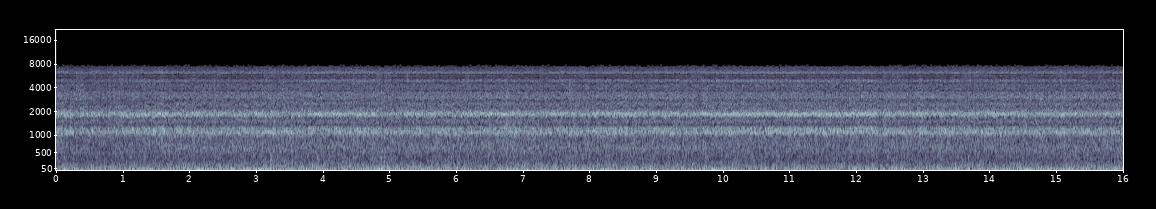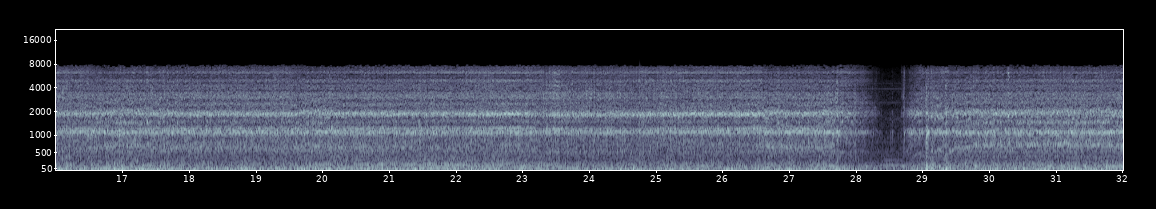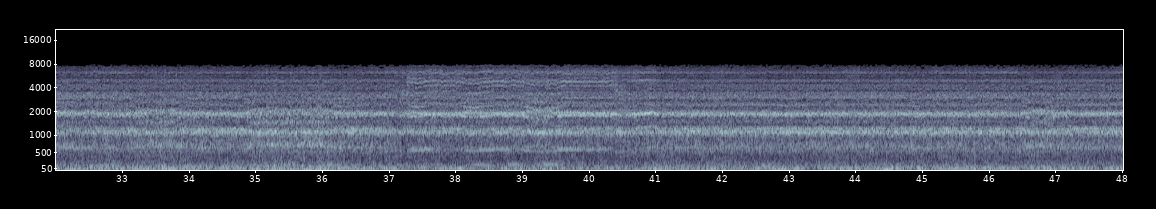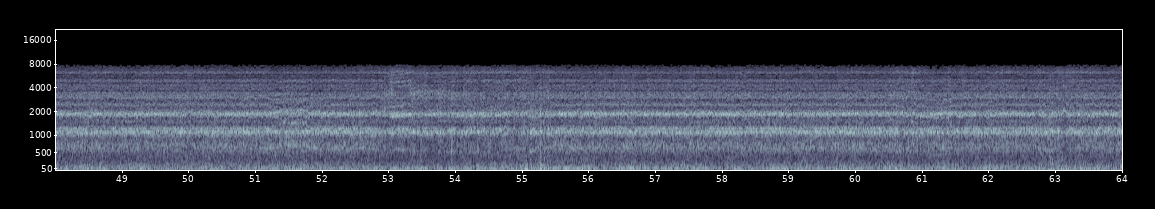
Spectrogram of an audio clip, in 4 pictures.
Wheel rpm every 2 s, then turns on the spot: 160, 160, 160, 160, 160, 160, 160, 160, 160, 160, 160, 160, 160, 140, 90, 160, 160, 160, 160, 160, 160, 160, 160, 160, 160, 160, 160, 160, 160, 160, 160, 160.
none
